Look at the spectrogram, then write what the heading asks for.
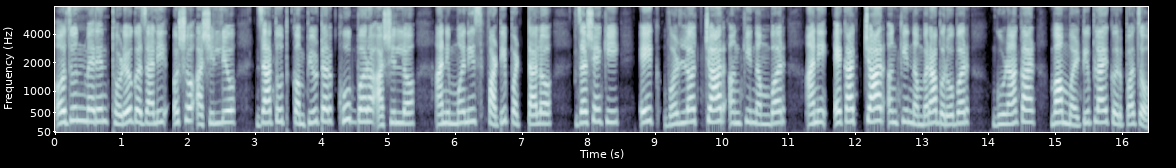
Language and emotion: Goan Konkani, neutral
